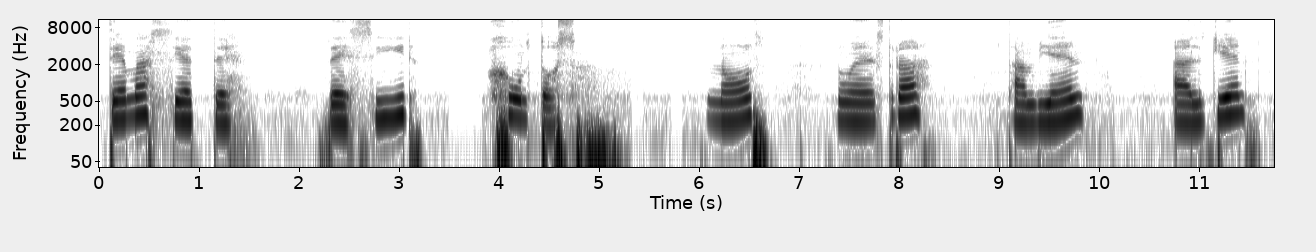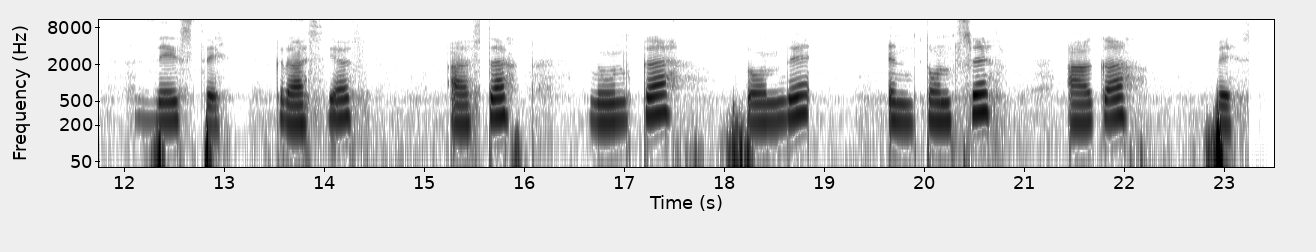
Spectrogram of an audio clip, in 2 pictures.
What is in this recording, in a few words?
High Frequency Spanish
